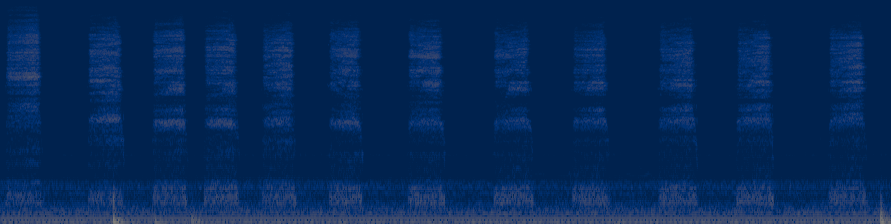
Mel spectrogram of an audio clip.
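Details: Nest box of wild barn owls where a nestling steals a rat from its sibling unable to swallow it; a long run of short breathy screeches, several per second, with a couple of sharp knocks and a low hum.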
